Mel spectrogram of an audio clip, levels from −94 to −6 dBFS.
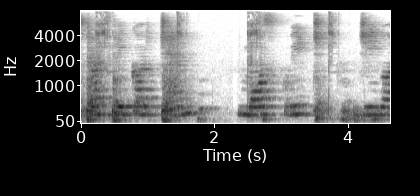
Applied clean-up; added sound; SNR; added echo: none; Fart; 17 dB; reverberation time 0.6 s.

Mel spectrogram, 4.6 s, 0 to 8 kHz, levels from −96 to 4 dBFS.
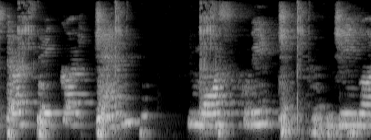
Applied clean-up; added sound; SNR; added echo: classical method WPE with log-MMSE.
